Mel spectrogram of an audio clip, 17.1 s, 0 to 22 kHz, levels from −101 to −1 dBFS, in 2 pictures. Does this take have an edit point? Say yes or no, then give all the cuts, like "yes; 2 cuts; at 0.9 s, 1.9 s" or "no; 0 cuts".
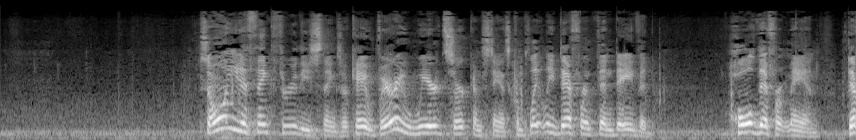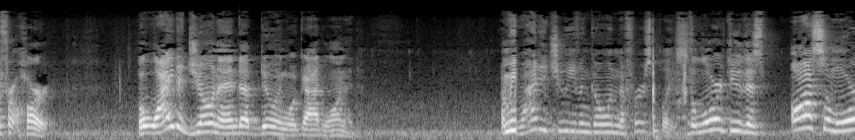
yes; 2 cuts; at 13.7 s, 15.4 s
